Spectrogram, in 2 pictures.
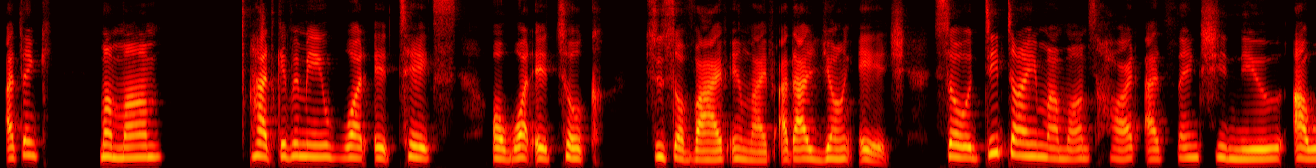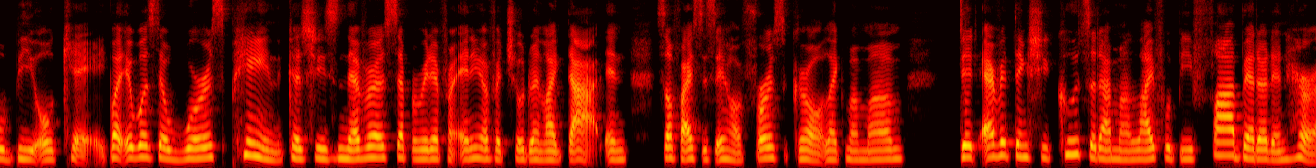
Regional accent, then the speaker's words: Monrovia, Montserrado, Liberia; also born or lived in Ghana; growing up on duper road in Pinsville, Monrovia, Liberia

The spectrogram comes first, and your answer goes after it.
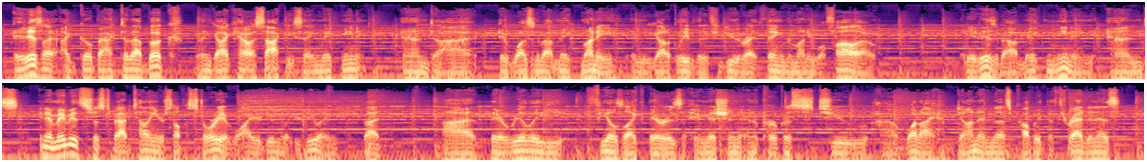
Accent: Providence, Rhode Island, United States; I grew up in Providence, Rhode Island

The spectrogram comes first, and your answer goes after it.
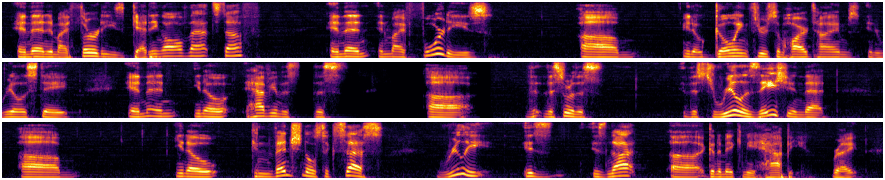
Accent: St. Louis, Missouri, United States; moved away as an adult; also born or lived in Kansas City / Midwest; now in Phoenix, United States; I'm from uh, St. Louis, Missouri

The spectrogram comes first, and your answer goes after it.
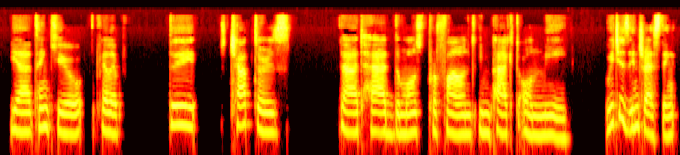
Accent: Istanbul, Turkey; now in Canada; I was born in Turkey, Istanbul

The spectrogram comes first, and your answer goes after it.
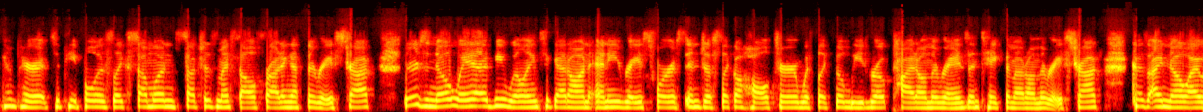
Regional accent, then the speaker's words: Fraser Valley, British Columbia, Canada; I'm a Canadian located in British Columbia, Canada. I live in the Fraser Valley. It's very beautiful here. I've grown up here

